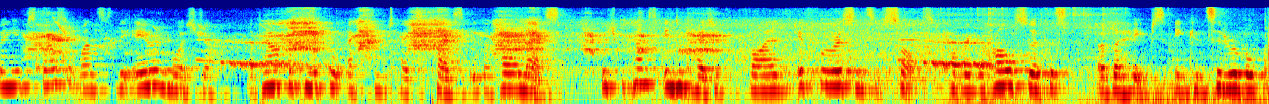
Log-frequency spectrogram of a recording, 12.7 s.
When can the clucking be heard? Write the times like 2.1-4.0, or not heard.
0.2-7.5.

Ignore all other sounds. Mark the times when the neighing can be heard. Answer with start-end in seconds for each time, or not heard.
1.9-3.5, 8.9-10.0.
